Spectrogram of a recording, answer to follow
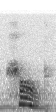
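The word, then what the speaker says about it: chantent: Chante, chante, chante. Chantons, chantez, chante, chante. Né? Sabemos já, pelas nossas regras de pronúncia, que esse ENT final não é pronunciado, né?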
